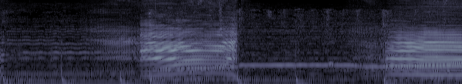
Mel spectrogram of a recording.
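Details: Stray cows being fed in Haryana: a loud, drawn-out moo that rises and then falls, with another beginning near the end, set against a sad melody and a steady beat of background music.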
